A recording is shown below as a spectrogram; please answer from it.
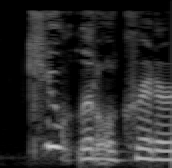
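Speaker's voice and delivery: ordinary delivery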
